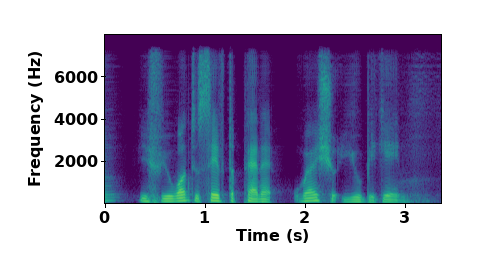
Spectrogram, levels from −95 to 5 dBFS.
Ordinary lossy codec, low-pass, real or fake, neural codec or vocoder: none; 7.2 kHz; fake; codec, 16 kHz, about 1 kbps, DyCAST, with the encoder's durations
